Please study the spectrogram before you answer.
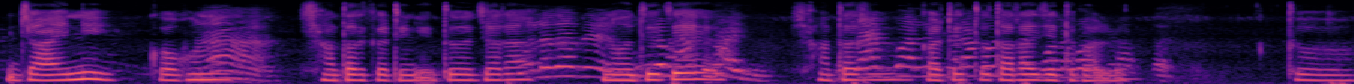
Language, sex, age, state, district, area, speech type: Bengali, female, 18-30, West Bengal, Cooch Behar, urban, spontaneous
